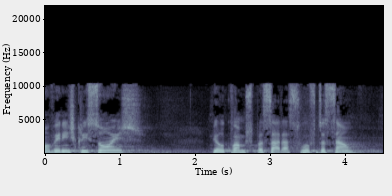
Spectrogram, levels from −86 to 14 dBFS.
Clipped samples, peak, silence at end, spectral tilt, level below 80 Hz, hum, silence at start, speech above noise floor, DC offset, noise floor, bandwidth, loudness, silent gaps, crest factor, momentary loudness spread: under 0.1%; -4 dBFS; 0 s; -4 dB/octave; -44 dBFS; none; 0 s; 25 dB; under 0.1%; -44 dBFS; 11 kHz; -19 LUFS; none; 16 dB; 10 LU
